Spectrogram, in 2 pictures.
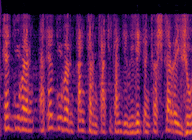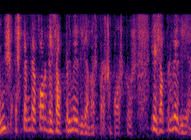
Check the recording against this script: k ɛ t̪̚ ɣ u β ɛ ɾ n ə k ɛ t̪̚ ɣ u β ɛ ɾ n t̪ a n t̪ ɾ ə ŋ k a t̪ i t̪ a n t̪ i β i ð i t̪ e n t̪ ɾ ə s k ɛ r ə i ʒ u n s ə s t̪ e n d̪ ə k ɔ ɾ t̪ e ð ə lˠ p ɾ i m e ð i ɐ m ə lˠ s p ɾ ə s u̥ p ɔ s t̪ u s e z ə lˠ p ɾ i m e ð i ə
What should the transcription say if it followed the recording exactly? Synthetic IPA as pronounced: k ɛ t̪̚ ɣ u β ɛ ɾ n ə k ɛ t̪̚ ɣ u β ɛ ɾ n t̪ a n t̪ ɾ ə ŋ k a t̪ i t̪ a n d̪ i β i ð i t̪ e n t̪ ɾ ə s k ɛ r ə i ʒ u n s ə s t̪ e n d̪ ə k ɔ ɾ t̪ e z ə lˠ p ɾ i m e ð i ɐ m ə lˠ s p ɾ ə s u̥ p ɔ s t̪ u s e z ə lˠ p ɾ i m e ð i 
